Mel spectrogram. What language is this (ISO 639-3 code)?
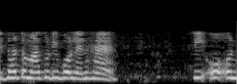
ben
